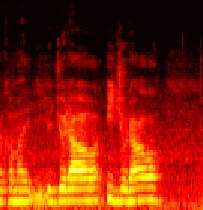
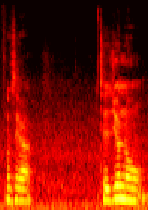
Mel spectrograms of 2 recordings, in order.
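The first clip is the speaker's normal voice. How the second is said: ordinary talk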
